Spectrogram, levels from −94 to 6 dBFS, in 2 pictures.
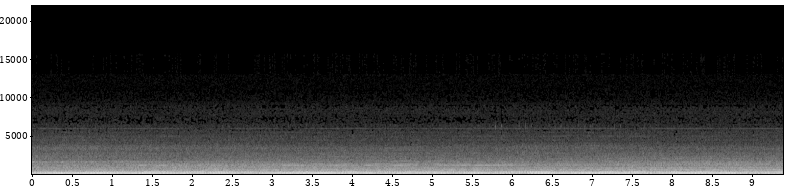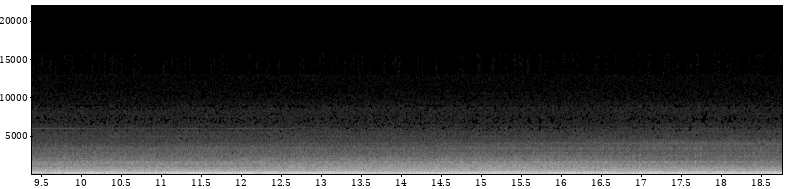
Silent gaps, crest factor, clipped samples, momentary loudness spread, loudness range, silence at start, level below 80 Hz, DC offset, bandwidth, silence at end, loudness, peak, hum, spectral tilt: none; 14 dB; under 0.1%; 3 LU; 1 LU; 0 s; -22 dBFS; under 0.1%; 5.2 kHz; 0 s; -16 LUFS; -2 dBFS; none; -10.5 dB/octave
